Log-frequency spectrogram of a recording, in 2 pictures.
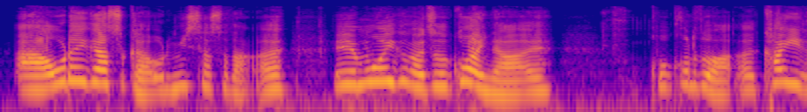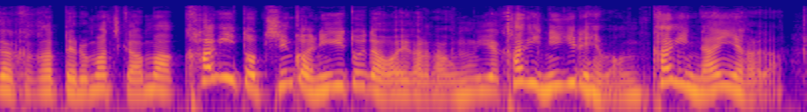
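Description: A man's voice: very high-pitched, sing-song, racing, dry recording. A young man with a Kansai accent giving joking, rambling commentary while playing a horror game. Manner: joking, rambling, self-deprecating banter. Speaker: game streamer.

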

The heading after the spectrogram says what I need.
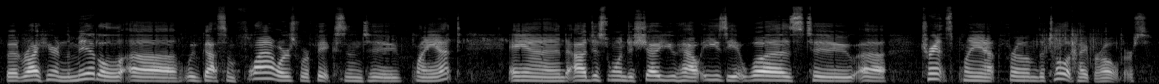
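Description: A person filming and narrating homestead chores in a relaxed, step-by-step way. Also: medium pitch, a little slow, rough recording. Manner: easygoing, explains step by step with fillers. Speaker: camera operator and co-narrator. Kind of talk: casual vlog narration.

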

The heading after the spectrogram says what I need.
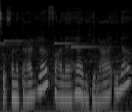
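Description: A woman's voice: medium pitch, lively intonation, moderate pace. A woman teacher narrating a scripted lesson for young pupils, reading out examples in a didactic, dictating manner and prompting them as she goes. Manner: addresses pupils with praise and prompting questions. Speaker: primary school Arabic teacher. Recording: music behind the voice.

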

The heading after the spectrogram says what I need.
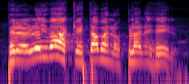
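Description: A man with a Venezuelan accent preaching a sermon, calling out questions to the congregation and swinging between loud proclaiming and quiet talk. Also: high voice, expressive, fast talker. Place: church hall.

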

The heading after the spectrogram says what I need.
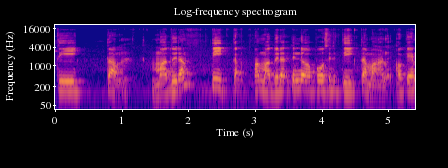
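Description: A man runs an exam prep lesson in a fairly high voice. He quizzes the listener aloud and says every answer again and again, drilling it in. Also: moderate pace, slight background noise. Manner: repeats each answer several times, quizzing aloud. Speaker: exam coaching teacher.

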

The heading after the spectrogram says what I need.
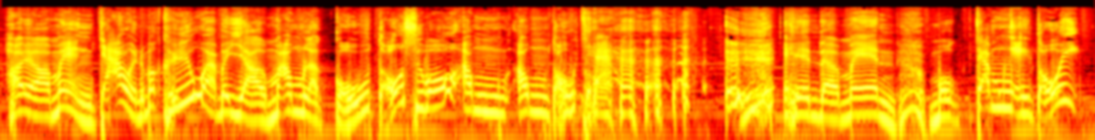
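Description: A woman giving excited, playful Minecraft gameplay commentary, laughing often and rapidly repeating words. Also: medium pitch, slightly rough, soft background music. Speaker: gaming channel host.

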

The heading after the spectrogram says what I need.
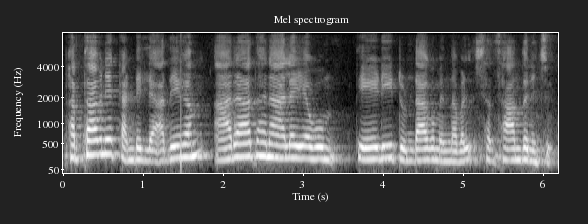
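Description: A woman narrating a literary folk tale in a deliberate, careful reading style. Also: mid-range voice, mellow. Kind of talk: storybook narration.

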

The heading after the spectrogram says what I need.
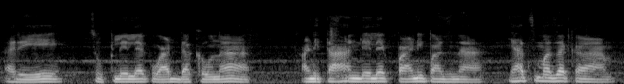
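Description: In this spoken horror tale, a gentle old forest guardian spirit, put on by a male narrator, talks in a calm, cryptic, reassuring way. He has a Malvani accent and a mellow, dark tone. His pitch sits in an ordinary middle range. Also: measured pace, slight background noise, natural voice.

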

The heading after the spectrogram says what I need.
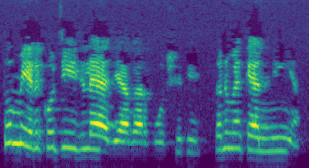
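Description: A woman's voice: fairly high pitch, fast talker, dull audio. A Punjabi woman acting a family member in a village drama, reasoning and lecturing a relative.

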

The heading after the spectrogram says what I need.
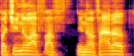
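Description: A man hosting a podcast in casual chat, talking haltingly with many restarts. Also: mid-range voice, steady tone, clean tone. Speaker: podcast host.

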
